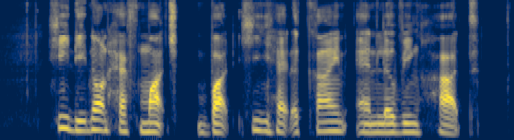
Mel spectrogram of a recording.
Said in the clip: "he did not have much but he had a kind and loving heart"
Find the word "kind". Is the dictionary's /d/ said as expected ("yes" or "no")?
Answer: yes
